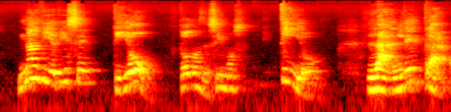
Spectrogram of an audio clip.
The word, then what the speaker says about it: tío: día y o nadie dice tío todos decimos tío la letra o la vocal y la pronunciamos con mayor énfasis es abocar es cerrada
